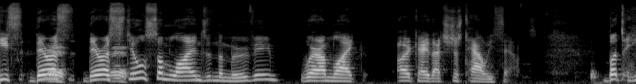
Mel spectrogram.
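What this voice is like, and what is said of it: Usual voice. Nothing is said of it.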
